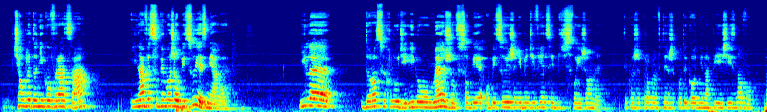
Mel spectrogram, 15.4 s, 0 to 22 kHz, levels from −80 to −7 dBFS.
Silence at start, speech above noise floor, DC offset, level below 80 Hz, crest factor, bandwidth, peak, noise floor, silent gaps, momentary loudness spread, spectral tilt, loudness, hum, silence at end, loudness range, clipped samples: 0.2 s; 34 dB; under 0.1%; -44 dBFS; 18 dB; 19 kHz; -4 dBFS; -56 dBFS; none; 13 LU; -4.5 dB/octave; -22 LUFS; none; 0 s; 8 LU; under 0.1%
